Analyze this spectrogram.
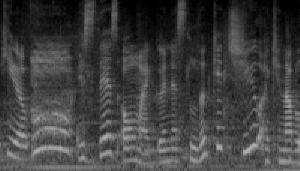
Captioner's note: gasps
